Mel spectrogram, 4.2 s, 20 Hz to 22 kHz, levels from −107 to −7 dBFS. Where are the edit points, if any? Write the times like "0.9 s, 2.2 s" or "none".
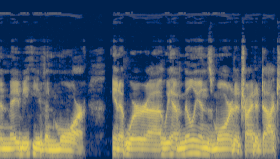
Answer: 1.8 s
